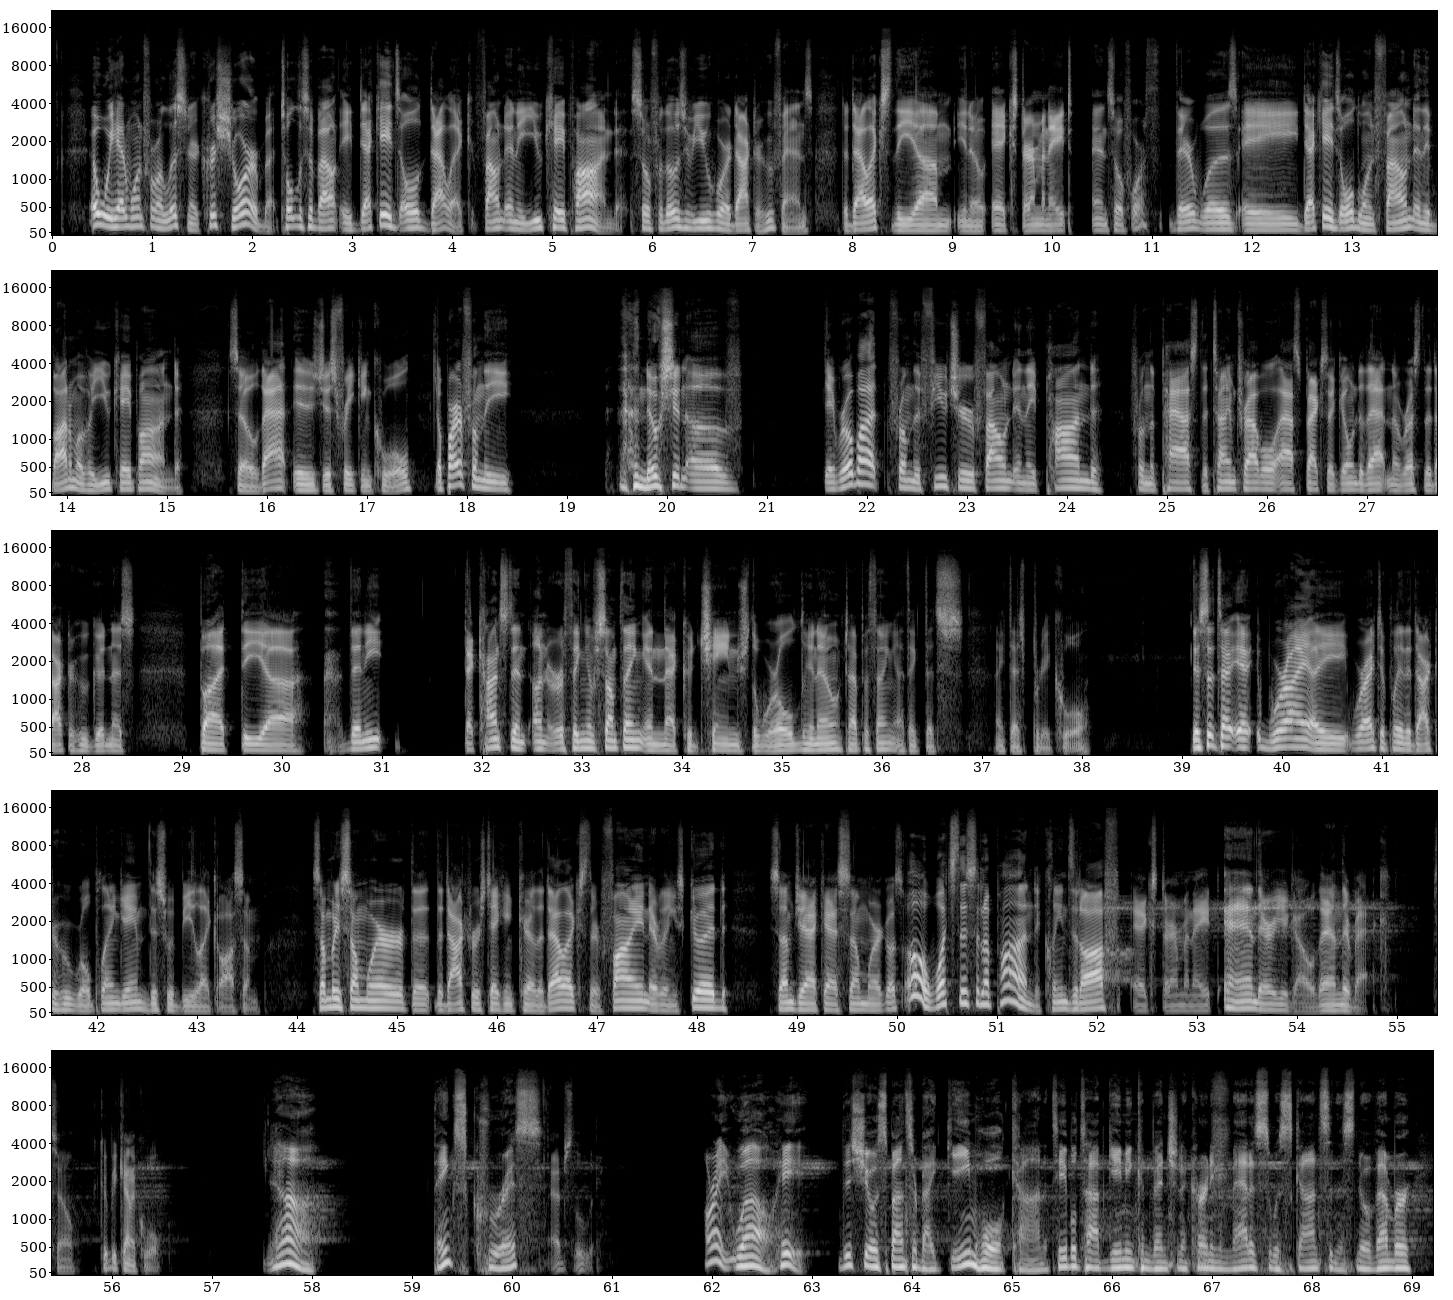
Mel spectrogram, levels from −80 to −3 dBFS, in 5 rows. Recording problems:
echo of what is said; faint; from 52 s on; 90 ms later, 20 dB below the speech

